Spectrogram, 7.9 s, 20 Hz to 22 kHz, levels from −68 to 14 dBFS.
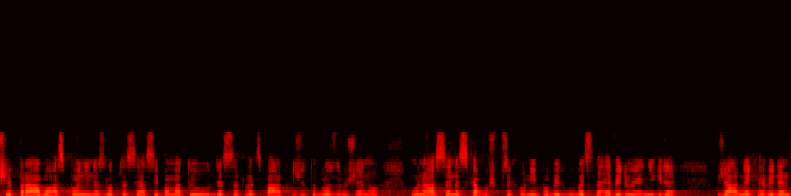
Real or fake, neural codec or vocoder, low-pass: real; none; 7.2 kHz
